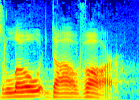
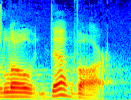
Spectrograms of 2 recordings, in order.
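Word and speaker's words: Lo-debar: Now Amos deliberately mispronounces the name of one of the recaptured towns. The recaptured town's name is Lodavar. Lodavar. Amos pronounces the name as Lodevar. Not Lodavar, Lodevar.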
